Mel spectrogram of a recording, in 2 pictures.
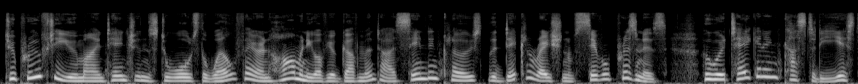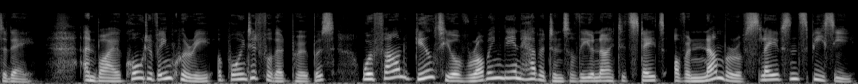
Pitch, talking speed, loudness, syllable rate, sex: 200 Hz, 195 wpm, -20 LUFS, 6.3 syllables/s, female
